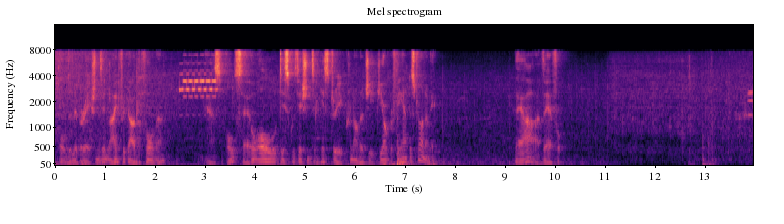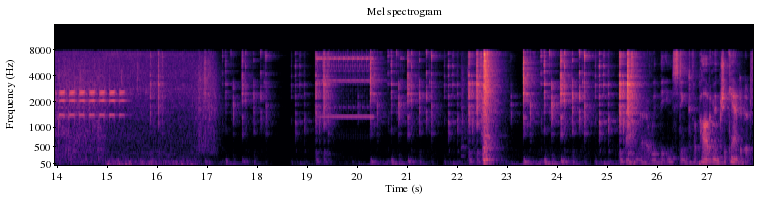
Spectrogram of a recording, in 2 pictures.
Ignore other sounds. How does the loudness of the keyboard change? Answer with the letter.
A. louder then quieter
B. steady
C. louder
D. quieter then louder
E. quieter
C.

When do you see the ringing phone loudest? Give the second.
3 s.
